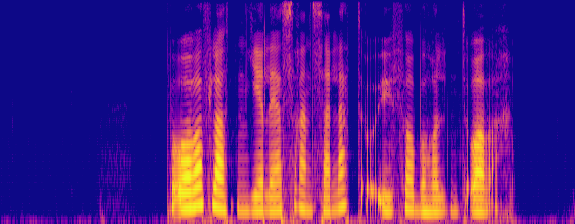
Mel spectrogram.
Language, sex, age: Norwegian, female, 25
